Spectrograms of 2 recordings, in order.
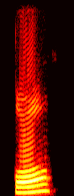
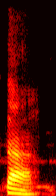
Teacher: قو کو ہم نے موٹا ادا کیا اور تا کو ہم نے باریک ادا کیا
